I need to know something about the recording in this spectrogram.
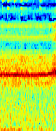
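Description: A sustained, shrill screech from a northern hawk owl, a medium-sized owl, recorded on a phone during a morning walk near Denali National Park, Alaska; a thin piercing tone holding steady for under a second, heard alone against a faint hissy background.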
